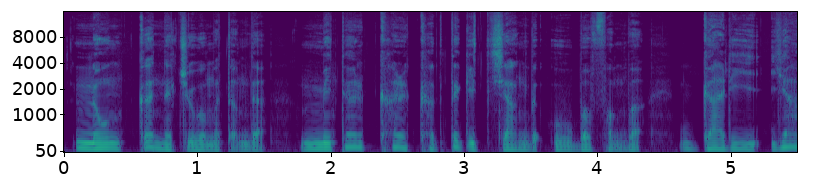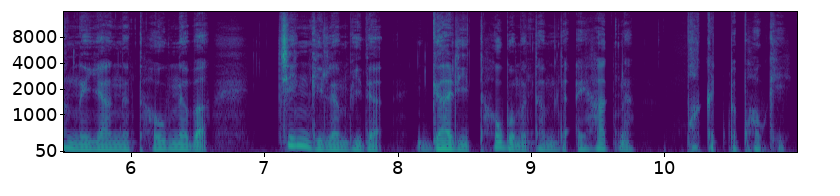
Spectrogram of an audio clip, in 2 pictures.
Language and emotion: Manipuri, fearful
